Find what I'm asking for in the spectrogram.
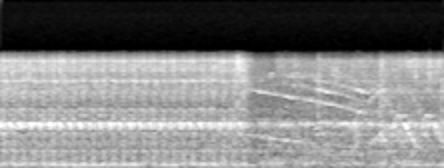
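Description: A police car siren in GTA wailing over engine noise, a dense steady wash of sound, fairly faint and continuous throughout.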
